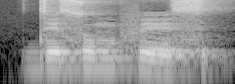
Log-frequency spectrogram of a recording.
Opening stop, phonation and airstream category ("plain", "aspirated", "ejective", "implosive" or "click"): plain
